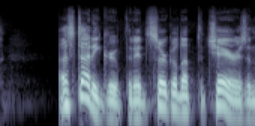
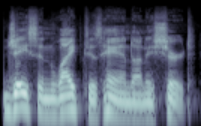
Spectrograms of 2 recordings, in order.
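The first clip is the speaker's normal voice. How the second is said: ordinary delivery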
